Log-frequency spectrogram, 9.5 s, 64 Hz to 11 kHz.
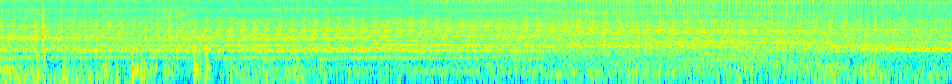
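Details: MINI N12 engine at cold idle: steady run with a fast, light ticking clatter over the engine; owner unsure whether this is normal, cause unclear.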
